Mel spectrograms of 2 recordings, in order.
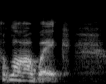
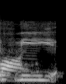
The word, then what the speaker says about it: Lawing: So Mandy, well, if you want to come off if I mispronounce Keith's name, but it's Keith Lawick with Lawing. It's lawing. Okay, lawing.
